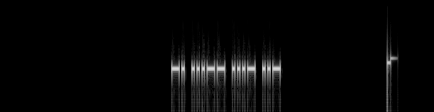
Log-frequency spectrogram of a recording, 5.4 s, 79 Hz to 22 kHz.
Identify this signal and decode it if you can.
Morse code, heard as a keyed tone, about 38 wpm, 700 Hz. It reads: N3VU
